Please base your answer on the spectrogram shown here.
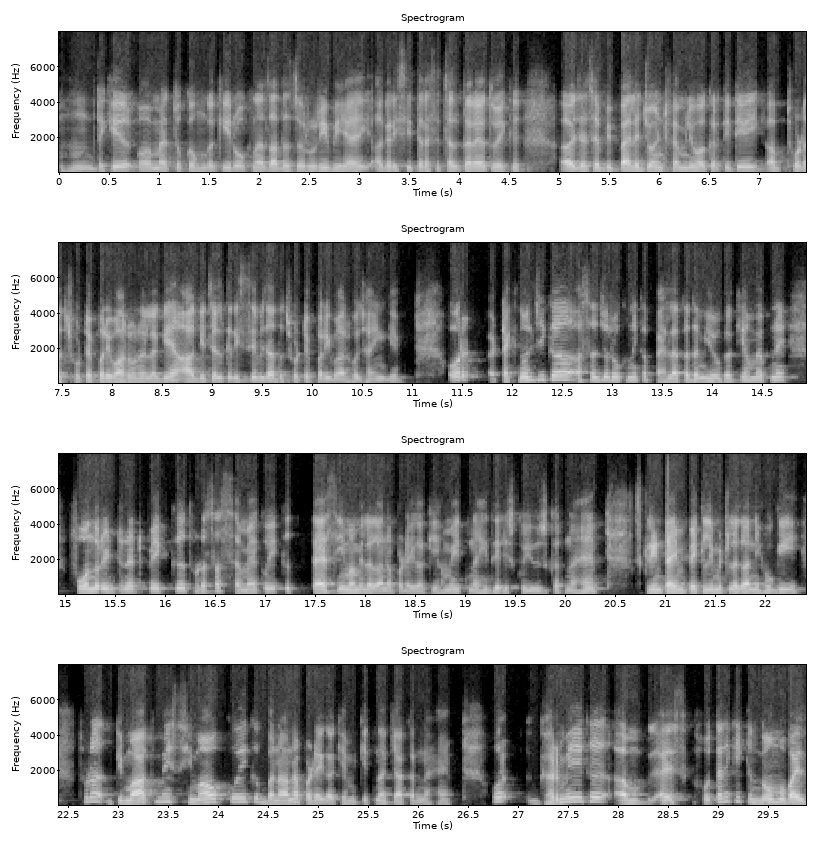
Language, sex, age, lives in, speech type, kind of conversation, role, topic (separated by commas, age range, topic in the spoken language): Hindi, male, 18-19, India, conversation, podcast, guest, आपके अनुसार तकनीक ने पारिवारिक रिश्तों को कैसे बदला है?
